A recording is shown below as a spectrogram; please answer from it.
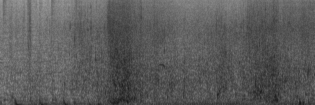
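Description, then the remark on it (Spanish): Waves wash onto the sandy beach at Salobreña in summer, a broad hissing surge swelling around the middle and again near the end, with low thuds and rumble underneath. Fairly loud, with no voices. “sobre la arena de la playa, disfrutando de un ambiente veraniego fantástico de Salobreña, y sobre todo escuchando este sonido, el del mar de Salobreña.”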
